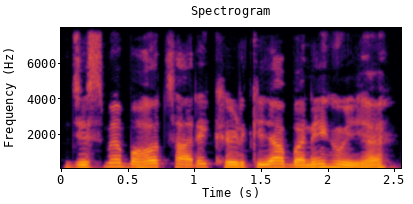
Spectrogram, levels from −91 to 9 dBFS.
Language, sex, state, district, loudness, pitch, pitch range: Hindi, male, Jharkhand, Ranchi, -14 LUFS, 155 Hz, 145-170 Hz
